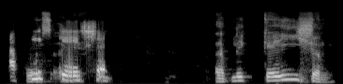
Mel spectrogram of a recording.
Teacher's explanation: eleven as it is mentioned over here with the phonetic transcription accent on the third syllable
